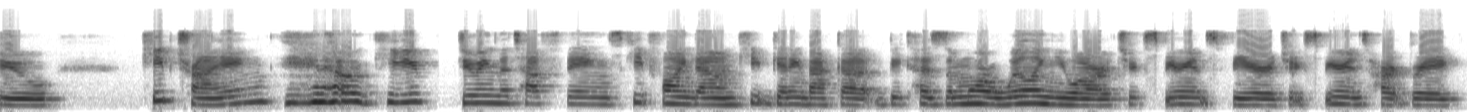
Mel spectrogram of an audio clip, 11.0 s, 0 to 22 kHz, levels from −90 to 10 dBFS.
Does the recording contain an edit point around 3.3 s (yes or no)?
yes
